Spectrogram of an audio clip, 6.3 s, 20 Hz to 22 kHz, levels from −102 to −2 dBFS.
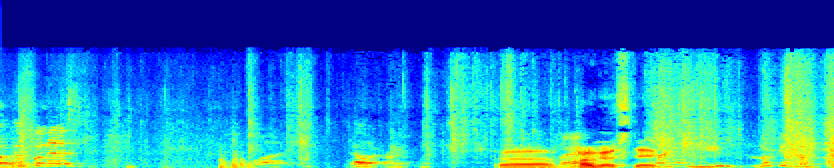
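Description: A noise suppressor meant for speech is running over this non-speech audio and treats its steady content as noise. Across the whole clip the level swings by around 10 dB as the suppressor clamps down and lets go, so sustained parts pump and thin out while sharp onsets pass largely intact. On a waveform the envelope looks ragged and dips between transients. A spectrogram shows held energy and tails fading early instead of decaying smoothly. The sound is cut by the noise suppressor most heavily in three stretches: 0.57 to 1.65 s, about a second, with drops of about 11 dB; 2.13 to 2.64 s, about half a second, again about 11 dB down; and 3.04 to 3.74 s, about 10 dB down. In each, steady or decaying material sinks noticeably below its surroundings. The waveform shows clear troughs there, and the spectrogram shows darker bands where continuous content is thinned or truncated, with only brief attacks remaining bright.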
